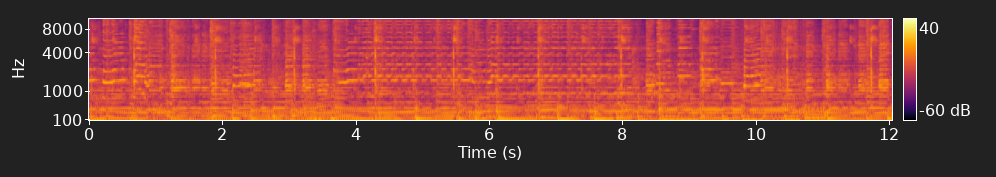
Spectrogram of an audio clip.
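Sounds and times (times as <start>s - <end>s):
acoustic guitar: 0.0s - 12.0s
held wavering melody: 0.0s - 12.0s
plucked upright bass: 0.0s - 12.0s.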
